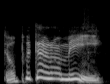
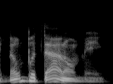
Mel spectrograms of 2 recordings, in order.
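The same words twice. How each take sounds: First: High, loud indignant protest. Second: Said in the usual way. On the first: Real, not acted. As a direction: cry out in mock outrage. Protesting a joke blame.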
